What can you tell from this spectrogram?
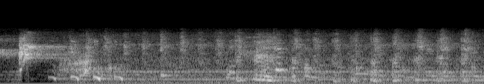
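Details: Jack Russell Terrier playing with a frisbee, giving rapid runs of short, high, bent yips and whiny barks, several per second for the whole stretch, over a steady low hum.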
